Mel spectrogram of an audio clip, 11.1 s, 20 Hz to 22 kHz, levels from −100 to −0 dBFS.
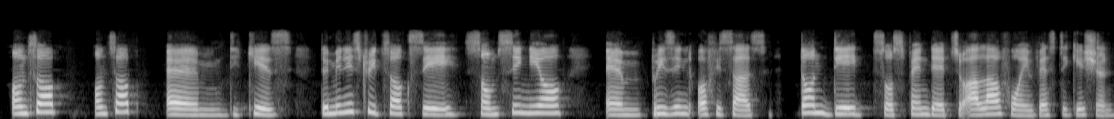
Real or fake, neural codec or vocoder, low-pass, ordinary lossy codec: fake; codec, 16 kHz, 2 kbps, FunCodec, trained on LibriTTS, 25 frames a second; none; none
